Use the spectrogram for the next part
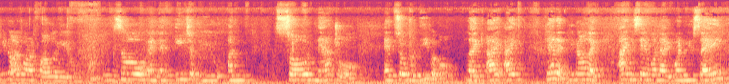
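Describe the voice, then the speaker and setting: A woman commenting casually from the audience in an effusive, repetitive way. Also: on the high side. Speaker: audience member. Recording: very echoey room, distant mic, noisy.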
